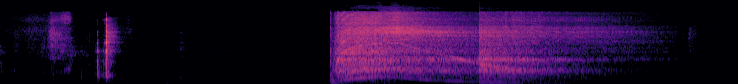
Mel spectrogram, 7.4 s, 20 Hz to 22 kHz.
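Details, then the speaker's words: 2000 Dirt Devil Featherlite vacuum, about 19 years old, on a test run after repair with the motor springs tensioned and no rubbing. The motor spins up to a loud high whine that settles, then coasts down smoothly with no weird vibration. Some carbon brush sparking is expected to reduce as the brushes seat. "So it's definitely running. It's not doing any of that kind of weird vibration or anything."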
